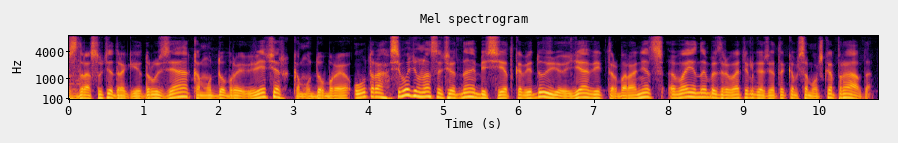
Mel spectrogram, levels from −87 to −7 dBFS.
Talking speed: 135 wpm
